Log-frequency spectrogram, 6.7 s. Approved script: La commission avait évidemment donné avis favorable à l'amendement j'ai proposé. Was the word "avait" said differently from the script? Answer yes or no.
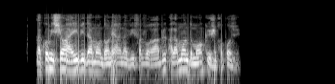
yes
